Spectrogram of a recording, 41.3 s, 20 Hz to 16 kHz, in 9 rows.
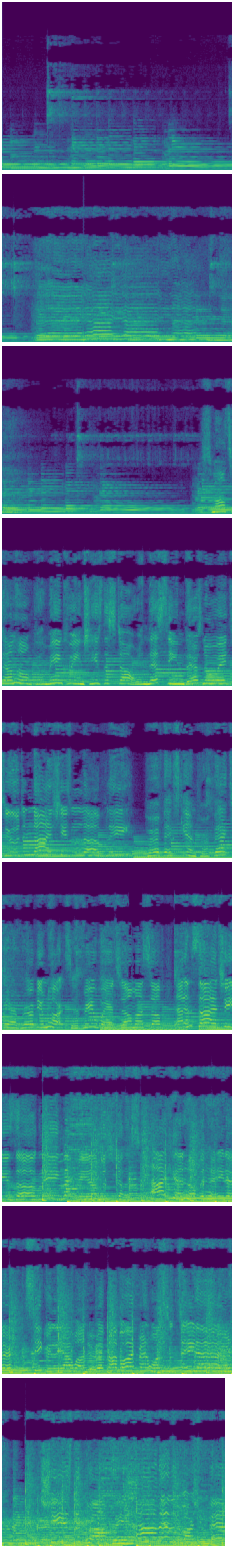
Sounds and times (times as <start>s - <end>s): Music: 0.0s - 41.2s.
